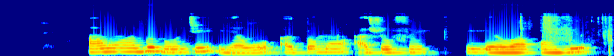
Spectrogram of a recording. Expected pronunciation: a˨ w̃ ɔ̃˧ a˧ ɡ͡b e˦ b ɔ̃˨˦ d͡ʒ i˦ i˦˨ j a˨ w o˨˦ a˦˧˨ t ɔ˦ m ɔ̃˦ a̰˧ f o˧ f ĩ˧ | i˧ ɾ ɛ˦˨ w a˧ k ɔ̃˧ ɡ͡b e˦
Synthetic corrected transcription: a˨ w̃ ɔ̃˧ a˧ ɡ͡b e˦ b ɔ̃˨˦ d͡ʒ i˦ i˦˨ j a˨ w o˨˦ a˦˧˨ t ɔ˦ m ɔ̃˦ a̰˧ ʃ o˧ f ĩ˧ | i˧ l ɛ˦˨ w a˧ k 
